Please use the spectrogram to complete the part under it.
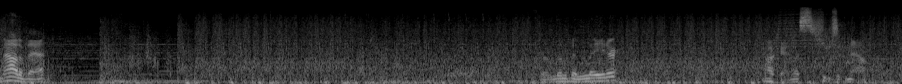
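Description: Rapid gunfire crackles steadily from a video game.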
